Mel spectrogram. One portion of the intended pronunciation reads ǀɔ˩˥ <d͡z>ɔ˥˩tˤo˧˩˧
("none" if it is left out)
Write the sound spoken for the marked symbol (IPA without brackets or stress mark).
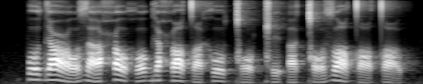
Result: z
